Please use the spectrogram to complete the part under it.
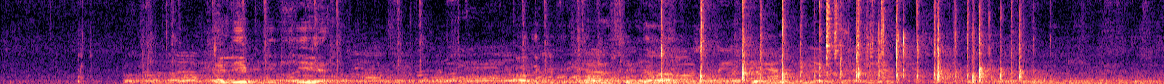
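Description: A crowd of men and women chatters and cheers loudly.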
